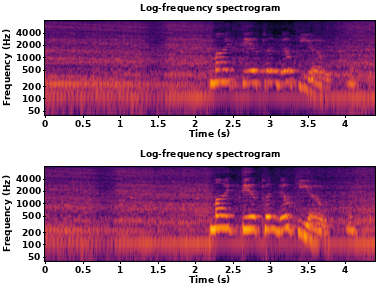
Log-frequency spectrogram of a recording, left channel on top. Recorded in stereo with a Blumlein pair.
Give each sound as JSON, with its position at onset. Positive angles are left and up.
{"t": 2.2, "sound": "a man speaking", "azimuth_deg": -15, "distance_m": 0.7}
